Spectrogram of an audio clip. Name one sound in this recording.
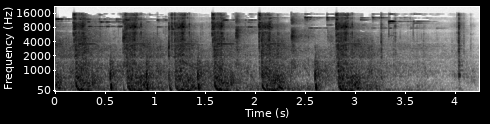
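A rifle fires a rapid burst of loud shots.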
